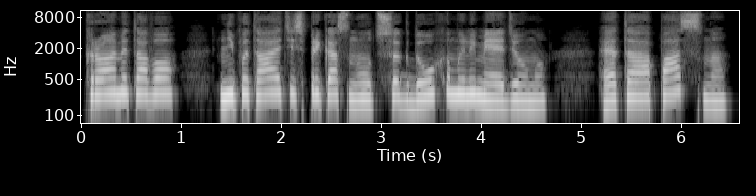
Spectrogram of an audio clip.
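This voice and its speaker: A man voicing a theatrical, imperious woman spirit medium who speaks in slow, grave commands. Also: very high voice, fairly even intonation, no echo, clean studio sound, pitched above the performer's own voice. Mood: solemn commanding.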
